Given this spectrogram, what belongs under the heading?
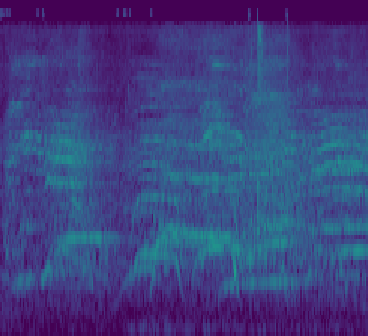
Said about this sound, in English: I like the awkwardness right now. It's like some girls screaming.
